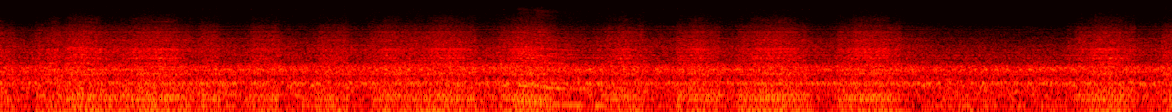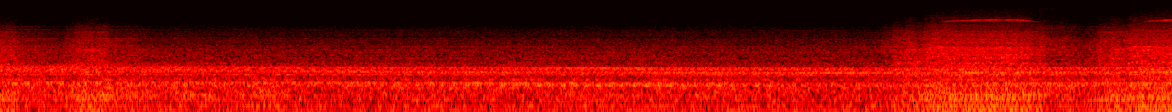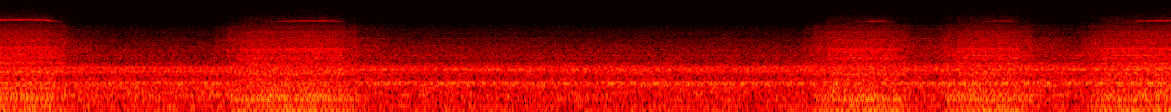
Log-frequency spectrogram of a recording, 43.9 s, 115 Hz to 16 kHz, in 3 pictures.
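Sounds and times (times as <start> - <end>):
car road and engine noise: 0.0 - 43.9
high squeal-like tone: 26.4 - 27.7, 28.9 - 30.1, 32.7 - 33.7.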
